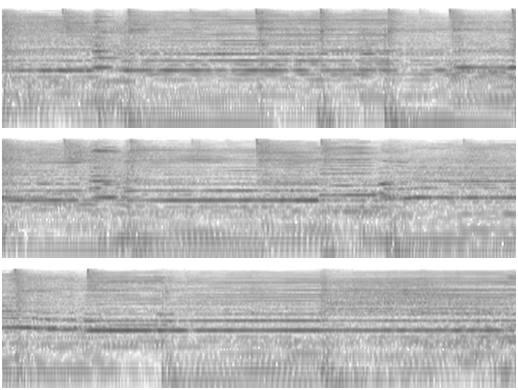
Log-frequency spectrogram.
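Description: Harmonica played into a vocal microphone over live band backing with drums and bass. It plays a melody of sustained notes, with one long held note a little past halfway that bends up and then drops back.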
